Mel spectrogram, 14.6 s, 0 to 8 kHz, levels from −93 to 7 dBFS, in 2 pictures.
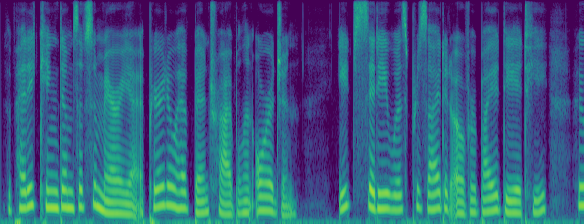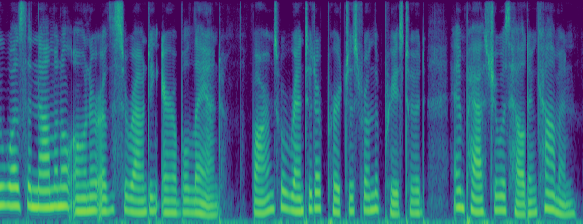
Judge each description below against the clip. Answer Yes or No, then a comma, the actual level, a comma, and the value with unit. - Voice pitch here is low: No, medium, 185 Hz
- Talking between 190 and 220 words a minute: No, average, 180 wpm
